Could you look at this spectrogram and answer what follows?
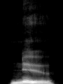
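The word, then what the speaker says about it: nous: it a new way with the letter combination OU so in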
